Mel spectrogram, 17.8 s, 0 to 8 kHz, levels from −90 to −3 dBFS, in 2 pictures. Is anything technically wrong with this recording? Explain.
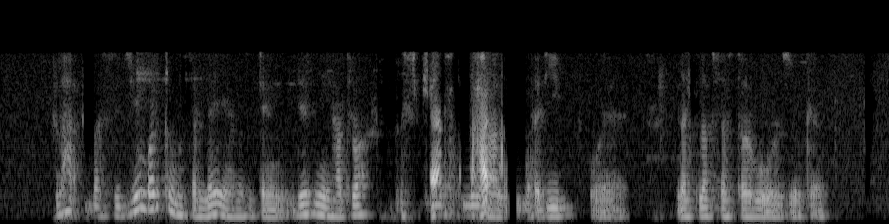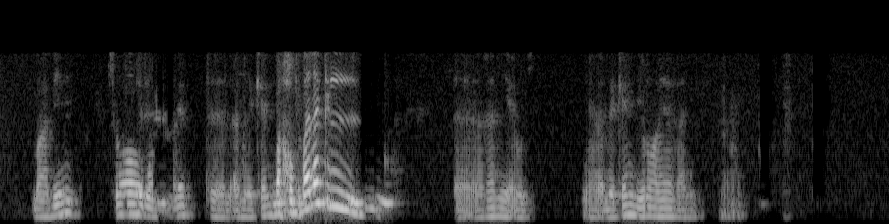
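Yes. The call audio has three kinds of echo-canceller trouble.

Speech suppressed in double talk, 0.85 to 6.97 s and 10.44 to 12.82 s. The voice dips in pieces, about a second in total within each span. Drops reach roughly 25 dB, then roughly 40 dB. Both sides were likely talking at once, so the canceller turned everything down.

Echo leak, 1.64 to 5.33 s, 10.36 to 12.92 s, and a brief scrap at 16.48 to 16.56 s. A copy of the voice trails about 0.29 s behind. It sits about 15 dB, then about 10 dB, below the speech, and the last scrap is about 40 dB down. A loudspeaker echo likely slipped past the canceller.

Background gated by the echo canceller, 3.80 to 3.95 s and 17.04 to 17.18 s. The room sound drops out for about 0.15 s each time, by about 14 dB and then about 22 dB. The canceller clamped the microphone while the loudspeaker played. 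It let go right after.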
